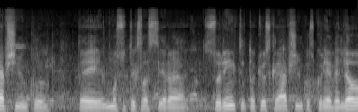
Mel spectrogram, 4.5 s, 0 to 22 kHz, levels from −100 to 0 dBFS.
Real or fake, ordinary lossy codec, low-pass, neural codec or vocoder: real; Opus, 16 kbps; 14.4 kHz; none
